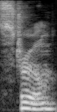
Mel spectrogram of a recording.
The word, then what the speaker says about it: Stroom: Now, I might not use any of these terms, but my friend Thomas Wadsworth, the chief product officer at Stroom, which is again pronounced Stroom like broom, um, may use them.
